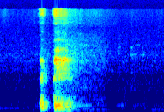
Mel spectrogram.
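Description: A man clearing his throat in two quick bursts, about half a second in.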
